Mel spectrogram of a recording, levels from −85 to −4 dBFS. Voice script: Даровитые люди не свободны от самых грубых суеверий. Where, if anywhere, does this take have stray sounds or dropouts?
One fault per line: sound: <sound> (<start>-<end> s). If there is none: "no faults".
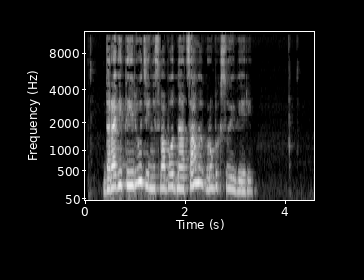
no faults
